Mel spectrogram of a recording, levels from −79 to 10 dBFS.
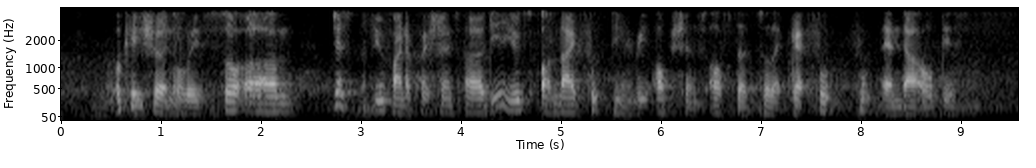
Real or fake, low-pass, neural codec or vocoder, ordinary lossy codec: fake; 3.6 kHz; codec, 16 kHz, 1.1 kbps, Voila-Tokenizer; none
